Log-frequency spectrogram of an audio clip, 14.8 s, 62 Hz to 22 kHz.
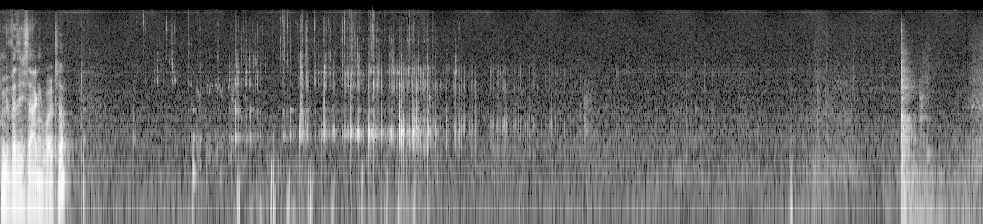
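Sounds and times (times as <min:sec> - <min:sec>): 
speech: 0:00.0 - 0:01.4
beer fizzing in a glass: 0:01.9 - 0:10.8
reddish beer from a freshly opened can pouring into a glass: 0:02.0 - 0:09.5.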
